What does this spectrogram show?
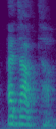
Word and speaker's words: adapter: 호주 발음은 adapter 이렇게 말하기도 하는데요. 어댑터가 아니라 adapter 목소리를 좀 깔아주시고요.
